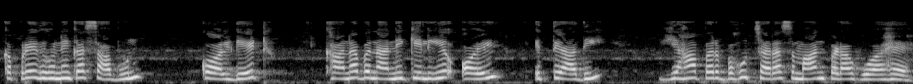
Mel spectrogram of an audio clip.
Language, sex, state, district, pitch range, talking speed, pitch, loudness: Hindi, female, Chandigarh, Chandigarh, 255-300 Hz, 125 wpm, 275 Hz, -12 LUFS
